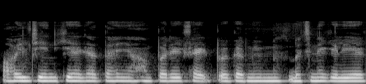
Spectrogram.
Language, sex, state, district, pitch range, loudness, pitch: Hindi, male, Delhi, New Delhi, 155-160 Hz, -15 LUFS, 160 Hz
